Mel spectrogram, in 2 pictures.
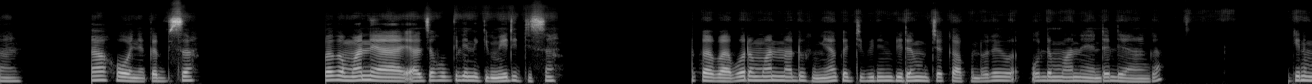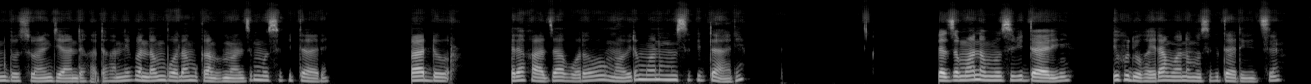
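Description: At eight points where the speech comes back after a pause, the clipped start after a pause fault bites: at 0.85, 3.18 (before "paka mwana"), 6.85, 12.81, 17.17, 18.17, 22.44 ("za mwana masivitali") and 24.19 ("ukhaira mwana"). The output sleeps through the silence and takes roughly 68 to 77 ms to wake, so each phrase's opening sounds get swallowed and it jumps in abruptly.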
